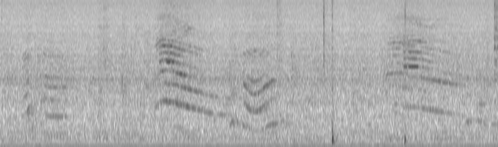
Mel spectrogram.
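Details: Coco, a male Siamese cat, indoors working to open a door with encouragement from the other side, Toby the Bull Terrier nearby: several drawn-out, falling, slightly wavering meows, two close together then another, over a steady low hum, with brief speech and two sharp clicks.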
